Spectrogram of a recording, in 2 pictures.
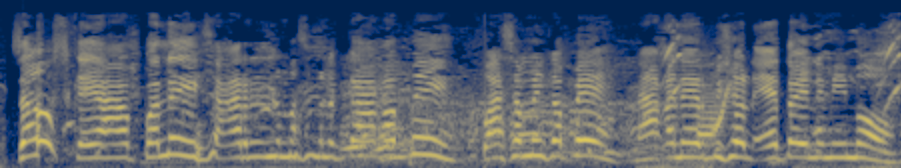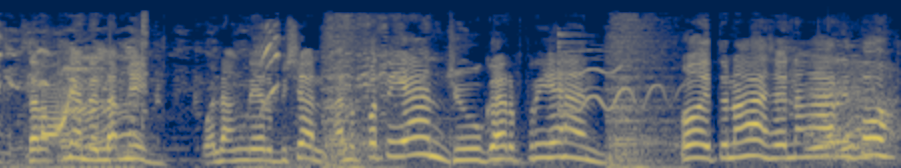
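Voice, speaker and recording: A playful, teasing vlogger pulling street pranks, chatting and suddenly belting out a shouted song. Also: high voice, fairly even intonation, brisk. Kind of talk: street prank vlog, casual teasing chat. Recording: loud music playing under the voice.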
